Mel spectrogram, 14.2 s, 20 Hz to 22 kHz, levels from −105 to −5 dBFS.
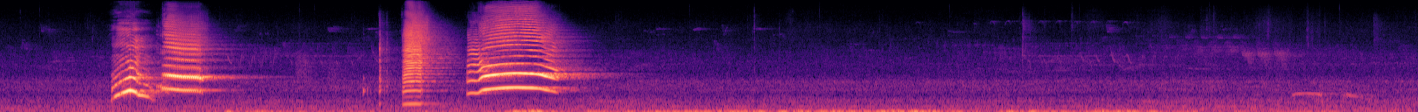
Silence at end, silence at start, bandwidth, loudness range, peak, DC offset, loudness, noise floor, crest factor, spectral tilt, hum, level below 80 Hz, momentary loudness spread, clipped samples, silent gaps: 3.85 s; 1.1 s; over 20 kHz; 4 LU; -2 dBFS; under 0.1%; -14 LUFS; -54 dBFS; 20 dB; 0 dB/octave; none; -44 dBFS; 21 LU; under 0.1%; none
